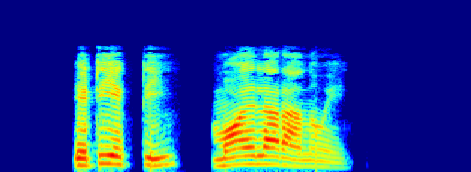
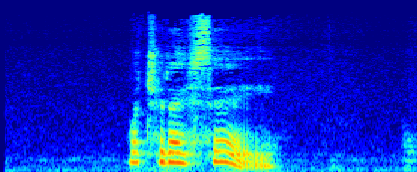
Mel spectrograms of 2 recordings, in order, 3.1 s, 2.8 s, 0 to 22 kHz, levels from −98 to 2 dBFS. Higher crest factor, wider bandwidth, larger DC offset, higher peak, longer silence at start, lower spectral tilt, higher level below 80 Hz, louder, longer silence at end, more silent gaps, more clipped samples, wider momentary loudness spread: about the same, 18 dB vs 20 dB; second, 7.4 kHz vs 16 kHz; neither; first, 0 dBFS vs -8 dBFS; second, 0.5 s vs 0.85 s; about the same, -5.5 dB/octave vs -6 dB/octave; about the same, -58 dBFS vs -62 dBFS; first, -16 LUFS vs -26 LUFS; about the same, 0.85 s vs 0.95 s; first, 0.90-0.94 s, 1.23-1.41 s vs none; neither; about the same, 14 LU vs 13 LU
